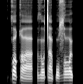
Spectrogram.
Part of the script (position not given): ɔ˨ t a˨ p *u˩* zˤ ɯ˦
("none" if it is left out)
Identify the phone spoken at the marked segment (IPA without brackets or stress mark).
u˩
